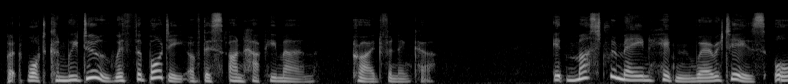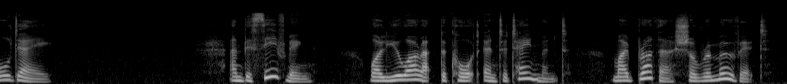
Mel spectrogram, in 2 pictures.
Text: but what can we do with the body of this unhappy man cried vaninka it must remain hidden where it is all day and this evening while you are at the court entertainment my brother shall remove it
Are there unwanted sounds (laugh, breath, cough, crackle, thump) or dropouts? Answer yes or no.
no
